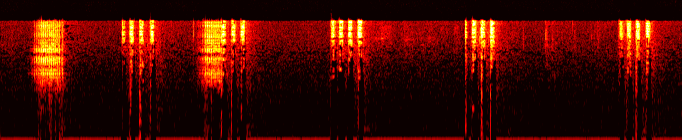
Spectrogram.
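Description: Min's bush cricket gives high, hissing bursts of rapid ticks, repeated about every two seconds.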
